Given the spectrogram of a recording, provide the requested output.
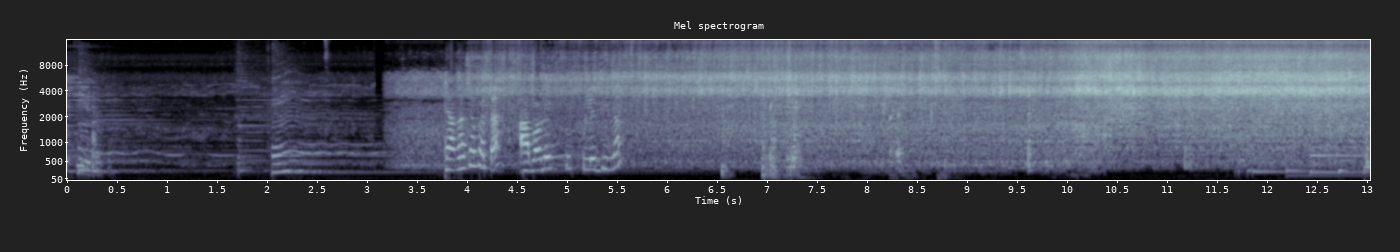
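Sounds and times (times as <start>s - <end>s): curry sizzling in frying pan: 3.8s - 13.0s.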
